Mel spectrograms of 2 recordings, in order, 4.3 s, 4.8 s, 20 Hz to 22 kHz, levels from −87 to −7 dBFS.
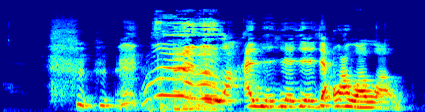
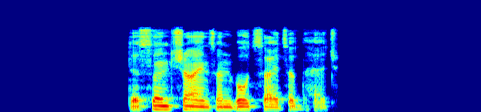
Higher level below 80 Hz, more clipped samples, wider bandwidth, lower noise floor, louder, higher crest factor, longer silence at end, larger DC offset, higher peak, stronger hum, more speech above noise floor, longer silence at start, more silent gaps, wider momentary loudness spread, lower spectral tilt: first, -56 dBFS vs -66 dBFS; neither; first, 15.5 kHz vs 8.2 kHz; second, -53 dBFS vs under -90 dBFS; first, -18 LUFS vs -23 LUFS; about the same, 16 dB vs 20 dB; second, 0.25 s vs 1.45 s; neither; about the same, -4 dBFS vs -6 dBFS; neither; second, 35 dB vs over 67 dB; second, 0.5 s vs 1.3 s; neither; second, 14 LU vs 18 LU; about the same, -4 dB/octave vs -4.5 dB/octave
